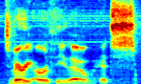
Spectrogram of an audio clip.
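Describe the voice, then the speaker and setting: A man's voice: low-pitched, steady tone, measured pace, bright, forceful tone, rough recording. A man giving a casual, unscripted product review to camera, plain-spoken and casually profane.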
